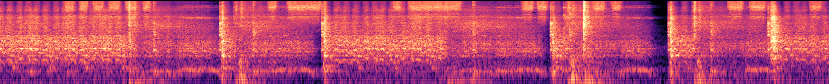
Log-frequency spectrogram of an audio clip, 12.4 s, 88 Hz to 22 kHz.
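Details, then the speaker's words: Ford Escort revived after 14 years neglected catches on starting spray down the carby and runs lumpy and uneven, dipping and surging and nearly dying twice; rough running, not healthy, definitely not happy. "There we go, she fires up. She's not healthy, but she fires up. I'll consider that a win. I'll consider that a win on my side. But she is definitely not happy."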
